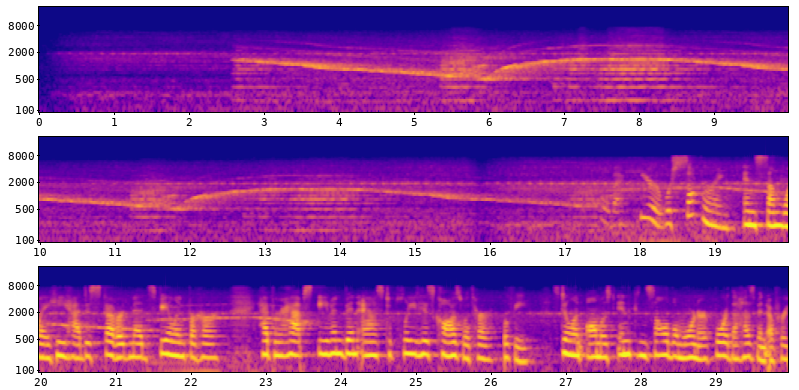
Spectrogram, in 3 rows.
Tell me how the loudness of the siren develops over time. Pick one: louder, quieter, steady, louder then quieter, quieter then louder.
quieter.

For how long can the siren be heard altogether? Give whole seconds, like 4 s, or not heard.
21 s.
